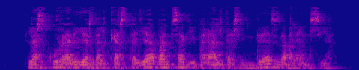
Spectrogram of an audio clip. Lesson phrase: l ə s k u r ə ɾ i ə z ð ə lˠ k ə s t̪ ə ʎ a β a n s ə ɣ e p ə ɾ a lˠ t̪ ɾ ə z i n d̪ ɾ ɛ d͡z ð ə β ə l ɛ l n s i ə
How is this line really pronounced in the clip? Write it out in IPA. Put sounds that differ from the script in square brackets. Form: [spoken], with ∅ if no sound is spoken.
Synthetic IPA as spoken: l ə s k u r ə ɾ i ə z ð ə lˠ k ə s t̪ ə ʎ a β a n s ə ɣ [i] p ə ɾ a lˠ t̪ ɾ ə z i n d̪ ɾ ɛ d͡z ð ə β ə l ɛ [∅] n s i ə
